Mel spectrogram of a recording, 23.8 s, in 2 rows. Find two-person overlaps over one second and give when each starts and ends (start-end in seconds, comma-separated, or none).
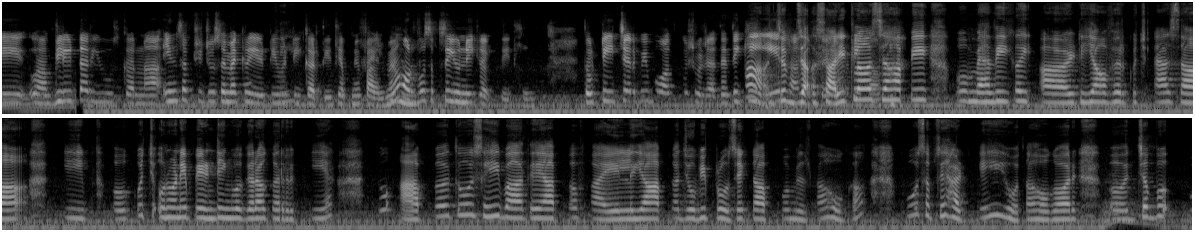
7.4-8.9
